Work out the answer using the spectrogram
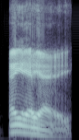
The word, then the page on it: AAA: British English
